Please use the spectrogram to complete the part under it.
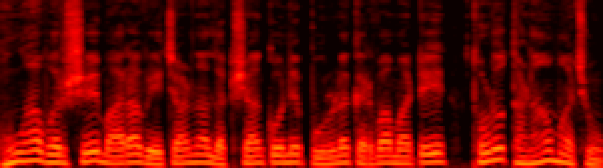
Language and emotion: Gujarati, fearful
